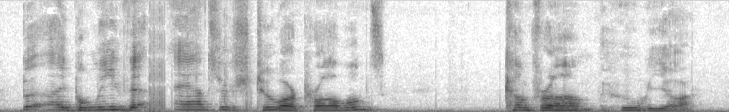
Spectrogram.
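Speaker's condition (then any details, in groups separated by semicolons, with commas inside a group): Cerebral palsy; from birth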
